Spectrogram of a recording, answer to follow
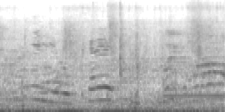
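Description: Indistinct children's voices and chatter from other shoppers in a large store, over a steady low background hum.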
